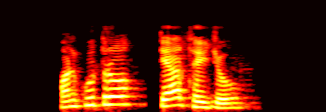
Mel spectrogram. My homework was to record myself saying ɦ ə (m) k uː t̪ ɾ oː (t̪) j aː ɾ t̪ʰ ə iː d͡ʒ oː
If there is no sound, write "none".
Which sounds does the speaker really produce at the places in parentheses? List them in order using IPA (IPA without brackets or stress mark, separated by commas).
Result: n, t̪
